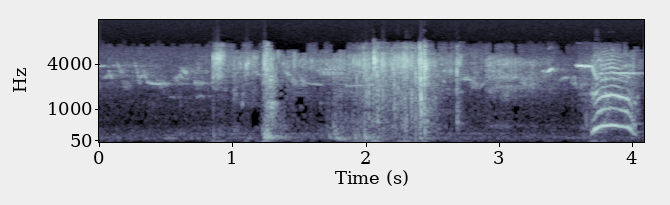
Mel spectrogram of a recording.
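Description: Water splashes onto the ground.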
